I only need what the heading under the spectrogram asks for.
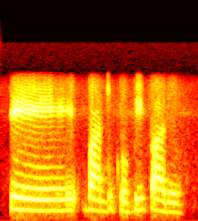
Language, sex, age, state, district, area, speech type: Punjabi, female, 45-60, Punjab, Bathinda, rural, conversation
